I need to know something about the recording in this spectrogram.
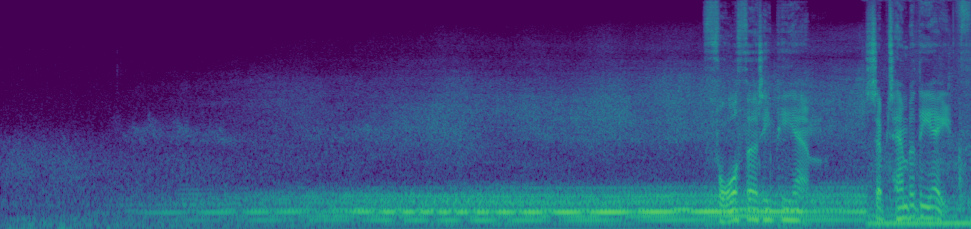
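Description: A jet airliner drones steadily in flight.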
